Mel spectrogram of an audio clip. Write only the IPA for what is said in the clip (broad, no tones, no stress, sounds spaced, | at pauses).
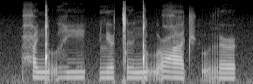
ħ i ŋ͡ǃ ṵ ɦ i | lʲ ə˞ ǀ ɨ ŋ͡ǃ ṵ ʕ a t͡ʃʼ ṵ r ə˞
